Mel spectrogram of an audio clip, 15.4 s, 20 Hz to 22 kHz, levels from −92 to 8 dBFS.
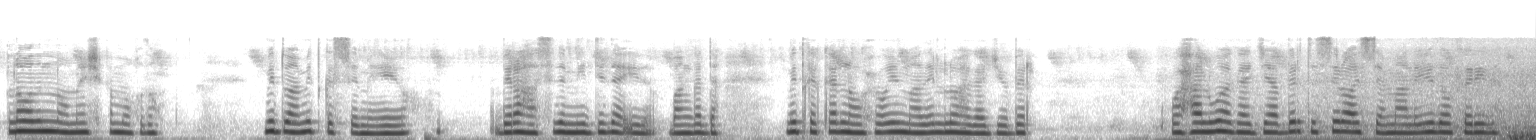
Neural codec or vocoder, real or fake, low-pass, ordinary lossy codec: none; real; 7.2 kHz; MP3, 48 kbps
